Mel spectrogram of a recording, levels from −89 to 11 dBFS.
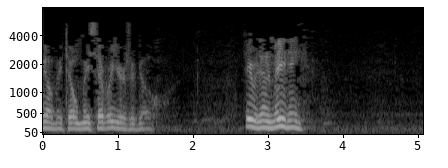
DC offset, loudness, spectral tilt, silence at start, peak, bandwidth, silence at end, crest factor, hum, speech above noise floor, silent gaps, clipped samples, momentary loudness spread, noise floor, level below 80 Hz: under 0.1%; -29 LUFS; -11 dB/octave; 0 s; -12 dBFS; 5.8 kHz; 1.55 s; 20 dB; none; 30 dB; none; under 0.1%; 17 LU; -59 dBFS; -64 dBFS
